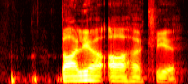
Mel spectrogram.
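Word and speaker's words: Baile Átha Cliath: Can you pronounce it for us? Balia Aha Clear.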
